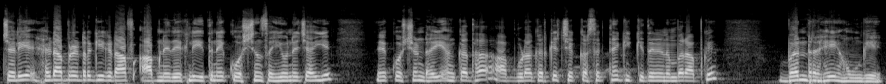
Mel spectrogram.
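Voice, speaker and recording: High-pitched man explaining to students. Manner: repetitive, instructive, with frequent check-in tags. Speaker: exam-prep YouTube presenter. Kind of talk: informal explanatory update to students.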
